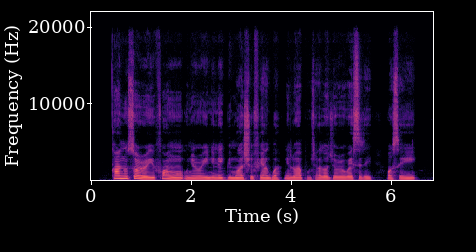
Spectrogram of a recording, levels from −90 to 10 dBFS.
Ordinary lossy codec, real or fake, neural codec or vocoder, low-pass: none; real; none; 19.8 kHz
